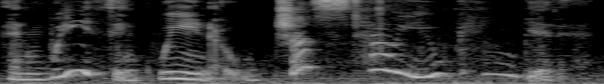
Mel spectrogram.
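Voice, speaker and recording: A woman's put-on character voice at an extremely high pitch, over clear background noise. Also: moderate pace. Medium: read story. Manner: measured.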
